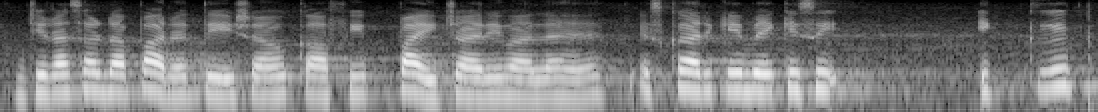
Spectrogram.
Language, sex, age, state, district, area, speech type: Punjabi, female, 18-30, Punjab, Pathankot, rural, spontaneous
